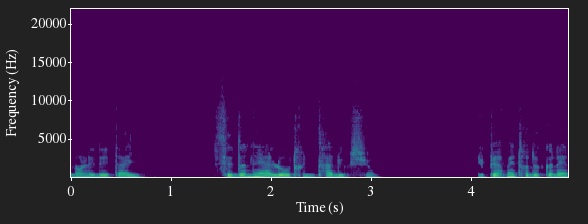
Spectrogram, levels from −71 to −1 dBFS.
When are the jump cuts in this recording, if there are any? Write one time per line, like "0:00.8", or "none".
none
